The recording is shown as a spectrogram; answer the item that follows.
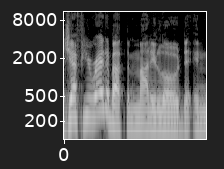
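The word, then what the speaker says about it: Mari Lwyd: And she's lately been very focused on Welsh folklore, King Arthur, and also the Mary Lord.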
